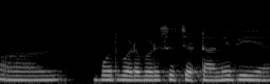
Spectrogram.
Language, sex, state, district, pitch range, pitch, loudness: Hindi, female, Jharkhand, Sahebganj, 200-210 Hz, 205 Hz, -34 LUFS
